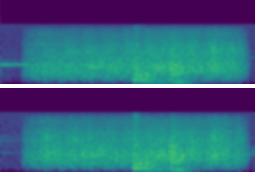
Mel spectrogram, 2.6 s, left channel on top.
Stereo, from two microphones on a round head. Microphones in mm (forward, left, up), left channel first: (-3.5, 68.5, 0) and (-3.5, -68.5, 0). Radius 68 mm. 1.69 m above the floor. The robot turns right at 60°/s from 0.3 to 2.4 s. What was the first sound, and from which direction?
A rattle, 85° right.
